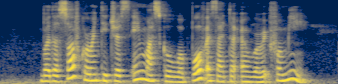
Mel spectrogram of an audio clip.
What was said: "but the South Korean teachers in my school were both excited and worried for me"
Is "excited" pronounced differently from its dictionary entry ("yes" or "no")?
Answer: yes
